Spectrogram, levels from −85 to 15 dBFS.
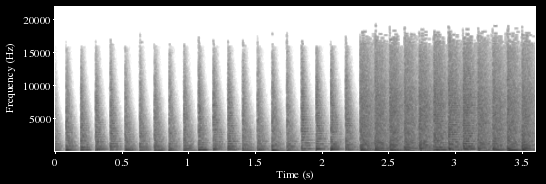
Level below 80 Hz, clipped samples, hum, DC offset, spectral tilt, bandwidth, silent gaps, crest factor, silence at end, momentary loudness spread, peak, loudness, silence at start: -60 dBFS; under 0.1%; none; under 0.1%; -2.5 dB/octave; 19.5 kHz; none; 18 dB; 0 s; 7 LU; 0 dBFS; -17 LUFS; 0 s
